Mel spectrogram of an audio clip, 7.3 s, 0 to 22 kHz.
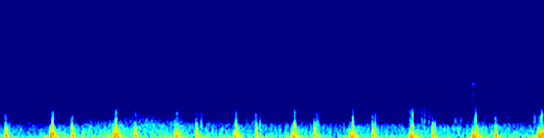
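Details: Own heartbeat recorded through a stethoscope on the chest for relaxing ASMR: steady paired lub-dub thumps at about 70 beats a minute; normal heart sounds.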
